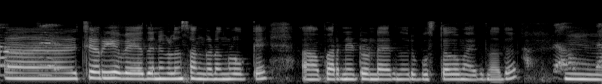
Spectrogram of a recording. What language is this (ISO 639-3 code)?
mal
